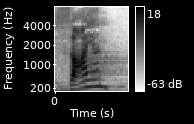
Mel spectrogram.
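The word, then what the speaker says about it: Zayin: There's Zion, that's how it's pronounced.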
